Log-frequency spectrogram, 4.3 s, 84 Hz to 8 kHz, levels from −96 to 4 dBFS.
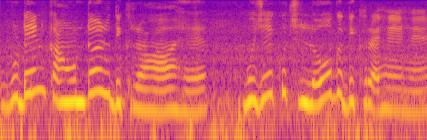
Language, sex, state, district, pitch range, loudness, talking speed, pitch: Hindi, female, Bihar, West Champaran, 225-320 Hz, -13 LUFS, 155 wpm, 285 Hz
